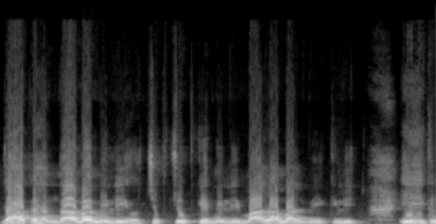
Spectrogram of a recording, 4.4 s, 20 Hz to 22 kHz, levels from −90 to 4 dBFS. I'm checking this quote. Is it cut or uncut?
uncut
